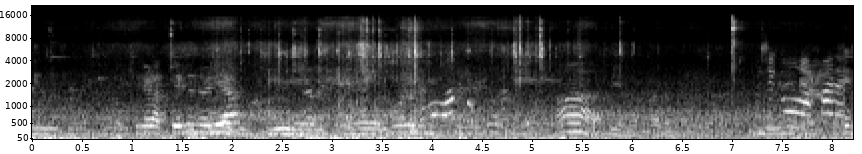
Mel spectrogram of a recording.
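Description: Quiet voices talking, with scattered light metallic clinks of climbing gear such as carabiners and rope hardware, and one sharp click about seven seconds in.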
